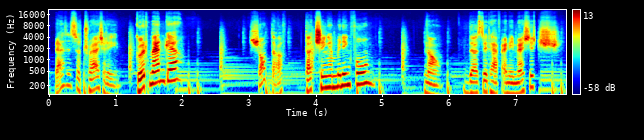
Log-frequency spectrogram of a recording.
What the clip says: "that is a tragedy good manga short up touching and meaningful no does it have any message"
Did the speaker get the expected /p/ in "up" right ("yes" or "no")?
no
